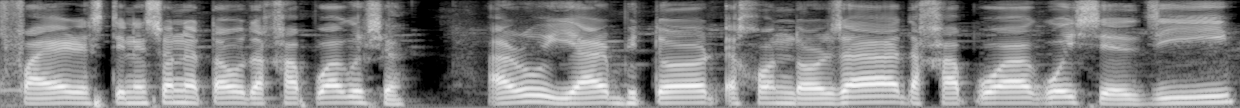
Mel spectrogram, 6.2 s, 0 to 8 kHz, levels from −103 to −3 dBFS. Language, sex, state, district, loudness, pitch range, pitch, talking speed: Assamese, male, Assam, Sonitpur, -14 LUFS, 145-155 Hz, 150 Hz, 145 wpm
